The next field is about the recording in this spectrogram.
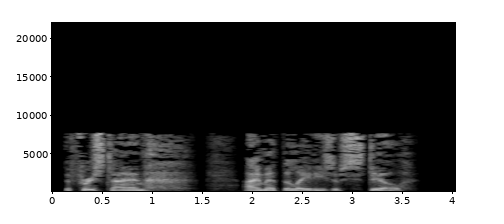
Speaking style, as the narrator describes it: he laughed, wheezed

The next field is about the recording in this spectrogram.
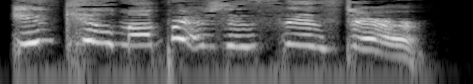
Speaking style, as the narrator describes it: She screamed

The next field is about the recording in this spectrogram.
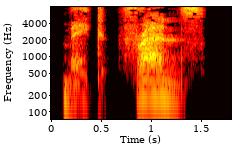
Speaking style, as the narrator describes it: she whispered

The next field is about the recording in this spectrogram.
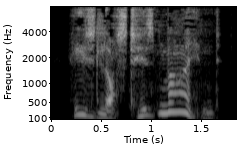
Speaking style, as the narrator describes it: said Ron, in an almost awed voice

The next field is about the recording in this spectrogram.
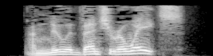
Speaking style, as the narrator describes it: Oliver cried

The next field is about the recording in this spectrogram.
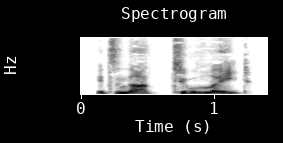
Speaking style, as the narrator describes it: Magnus shouted

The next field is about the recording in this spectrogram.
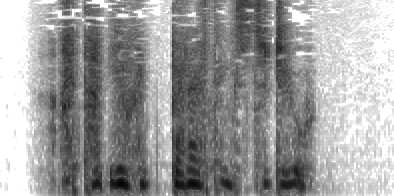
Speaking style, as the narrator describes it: I hissed

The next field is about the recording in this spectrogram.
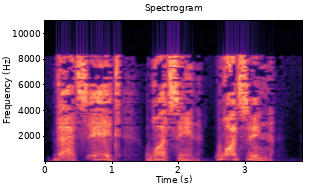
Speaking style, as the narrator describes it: and the rest of the team roaring

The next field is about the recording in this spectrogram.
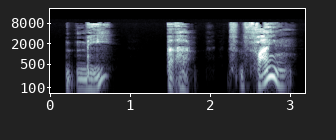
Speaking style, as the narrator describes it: she sputtered, understandably surprised by the question

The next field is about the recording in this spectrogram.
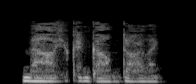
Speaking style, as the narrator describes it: He whispered

